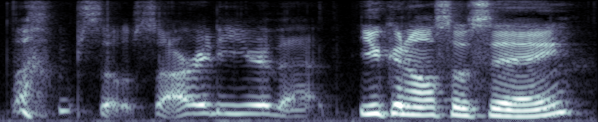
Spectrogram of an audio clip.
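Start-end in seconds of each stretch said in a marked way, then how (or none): 0.1-1.6 soft, pained pouty "I'm so sorry to hear that"; exaggerated sad-face sympathy. Shown as a demonstration. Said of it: "you have to make that face too".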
